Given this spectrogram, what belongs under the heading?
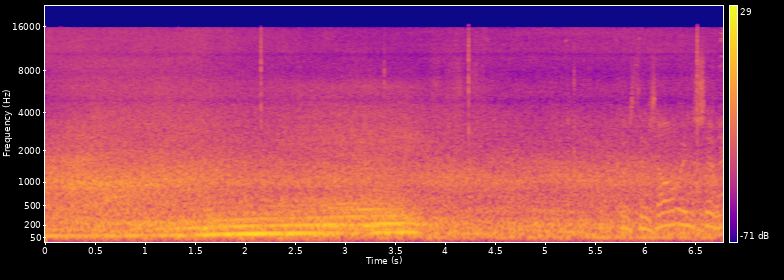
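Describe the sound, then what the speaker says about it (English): A car engine roars past in a town street, a loud low rumble that swells over a few seconds and then drops away, leaving steady outdoor traffic noise. "asshole driving, speeding through town"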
